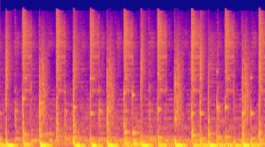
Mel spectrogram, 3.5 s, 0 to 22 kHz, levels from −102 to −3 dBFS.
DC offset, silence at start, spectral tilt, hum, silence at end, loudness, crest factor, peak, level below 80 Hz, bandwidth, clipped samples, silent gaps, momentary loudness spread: under 0.1%; 0 s; -4.5 dB/octave; none; 0 s; -14 LUFS; 10 dB; 0 dBFS; -12 dBFS; 17 kHz; under 0.1%; none; 2 LU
